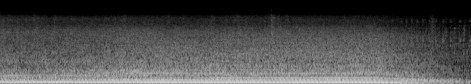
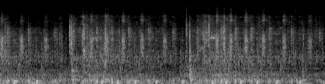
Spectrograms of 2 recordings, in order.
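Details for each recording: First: Honda lawn mower found discarded because it would not start; after the carburetor was cleaned and reassembled, the small engine hums steady and even at a fixed speed, then winds down smoothly at shutoff, running normally. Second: Roadside-salvaged Honda walk-behind lawn mower, pull-start cranking after reseating the spark plug cap; rapid uneven clatter, never catches; no-start.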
